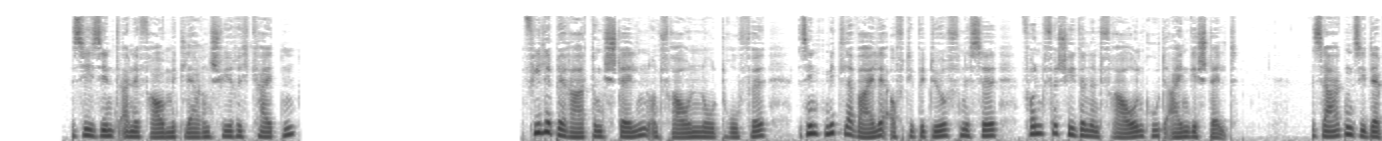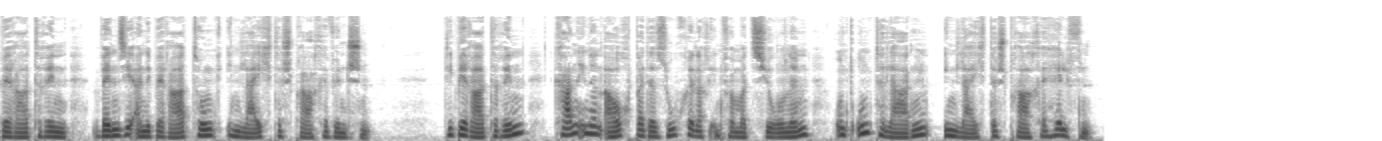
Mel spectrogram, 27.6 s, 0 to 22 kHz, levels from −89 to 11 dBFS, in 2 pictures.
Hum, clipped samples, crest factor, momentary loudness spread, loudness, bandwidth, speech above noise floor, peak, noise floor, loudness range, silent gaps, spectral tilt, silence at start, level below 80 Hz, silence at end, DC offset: none; under 0.1%; 18 dB; 7 LU; -23 LUFS; 13.5 kHz; 40 dB; -6 dBFS; -62 dBFS; 5 LU; 3.00-5.19 s; -6.5 dB/octave; 0.7 s; -52 dBFS; 2.9 s; under 0.1%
